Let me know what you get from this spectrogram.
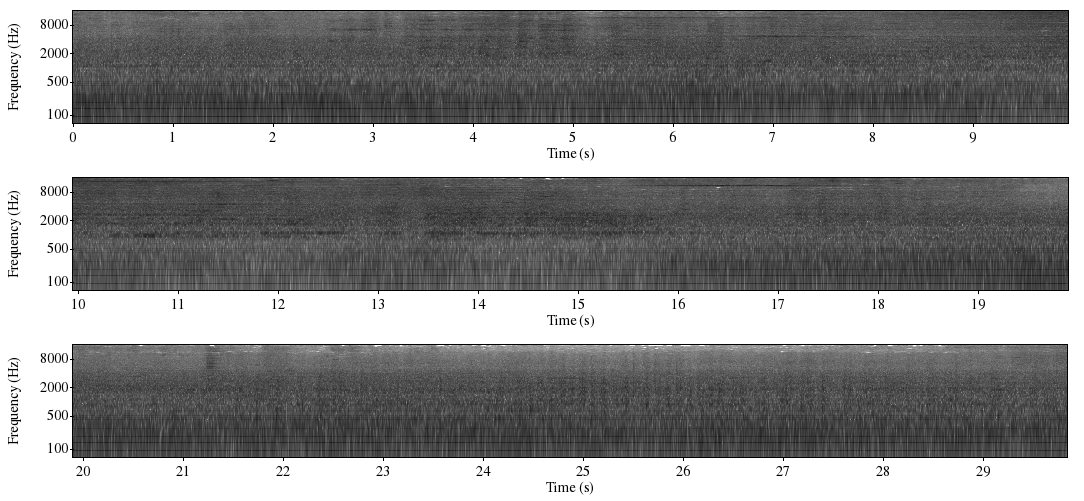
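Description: Freight train cars rolling past, their steel wheels running steadily on the rails, with thin high wheel squeals around the middle.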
